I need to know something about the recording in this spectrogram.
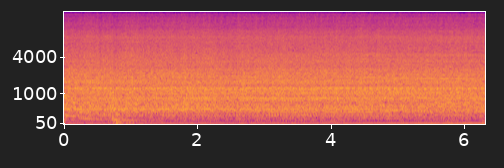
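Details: Idle just after the battery tester's cranking test: steady, even hum with no knocks, misses or whine. Charging reads 14.16 V unloaded with normal ripple; engine and charging system healthy.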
